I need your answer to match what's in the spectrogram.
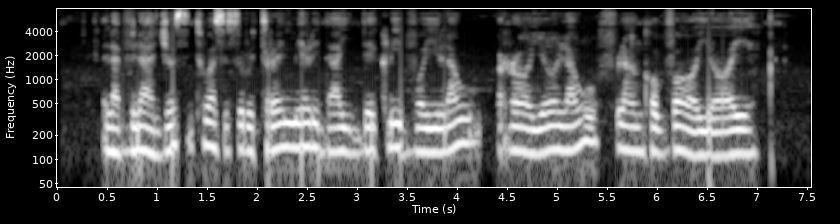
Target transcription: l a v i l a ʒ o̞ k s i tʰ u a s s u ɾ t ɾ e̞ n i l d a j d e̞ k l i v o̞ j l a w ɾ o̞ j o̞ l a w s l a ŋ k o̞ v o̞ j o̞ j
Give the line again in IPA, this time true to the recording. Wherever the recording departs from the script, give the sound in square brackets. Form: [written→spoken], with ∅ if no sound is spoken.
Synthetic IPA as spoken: l a v i l a [ʒ→d͡ʒ] o̞ [k→∅] s i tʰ u a s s u ɾ t ɾ e̞ [n→m] i l d a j d e̞ k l i v o̞ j l a w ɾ o̞ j o̞ l a w [s→f] l a ŋ k o̞ v o̞ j o̞ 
